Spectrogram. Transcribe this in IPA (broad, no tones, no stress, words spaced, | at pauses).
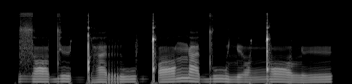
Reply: zɒdʏ ɡ͡ǃaru ǃʼɒ ŋadu lʲɔŋ͡ǃɔ lʏ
